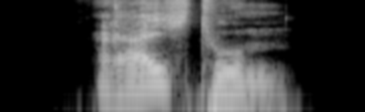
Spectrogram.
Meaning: 1. wealth, richness 2. riches 3. affluence, abundance, treasure 4. variety
- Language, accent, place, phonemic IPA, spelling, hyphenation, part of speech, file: German, Germany, Berlin, /ˈʁaɪ̯çtuːm/, Reichtum, Reich‧tum, noun, De-Reichtum.ogg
